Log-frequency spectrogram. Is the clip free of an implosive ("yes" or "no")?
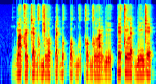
yes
